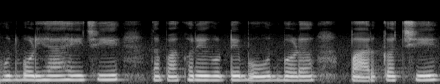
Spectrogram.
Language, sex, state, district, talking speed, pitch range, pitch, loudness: Odia, female, Odisha, Sambalpur, 135 wpm, 190-205 Hz, 200 Hz, -15 LUFS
